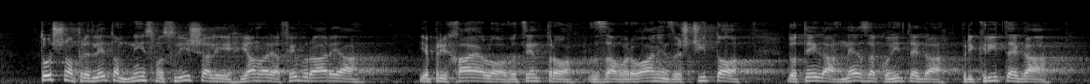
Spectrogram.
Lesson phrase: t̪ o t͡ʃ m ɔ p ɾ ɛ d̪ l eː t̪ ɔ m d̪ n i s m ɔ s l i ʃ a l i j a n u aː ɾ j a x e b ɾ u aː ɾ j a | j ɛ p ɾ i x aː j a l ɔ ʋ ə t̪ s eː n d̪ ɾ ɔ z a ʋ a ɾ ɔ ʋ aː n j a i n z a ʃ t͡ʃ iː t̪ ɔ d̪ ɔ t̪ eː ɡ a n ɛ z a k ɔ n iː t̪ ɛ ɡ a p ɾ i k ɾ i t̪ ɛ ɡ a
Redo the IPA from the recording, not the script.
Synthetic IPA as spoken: t̪ o t͡ʃ n ɔ p ɾ ɛ d̪ l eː t̪ ɔ m d̪ n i s m ɔ s l i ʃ a l i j a n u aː ɾ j a f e b ɾ u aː ɾ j a | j ɛ p ɾ i x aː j a l ɔ ʋ ə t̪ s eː n t̪ ɾ ɔ z a ʋ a ɾ ɔ ʋ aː n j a i n z a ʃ t͡ʃ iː t̪ ɔ d̪ ɔ t̪ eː ɡ a n ɛ z a k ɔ n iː t̪ ɛ ɡ a p ɾ i k ɾ i t̪ ɛ ɡ a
